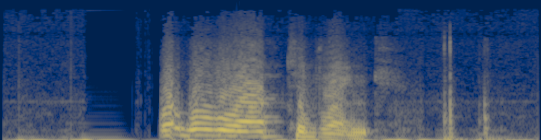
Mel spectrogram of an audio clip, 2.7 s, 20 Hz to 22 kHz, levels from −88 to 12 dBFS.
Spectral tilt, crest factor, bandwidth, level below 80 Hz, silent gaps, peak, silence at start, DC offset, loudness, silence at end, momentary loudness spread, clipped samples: -7 dB/octave; 14 dB; 13.5 kHz; -34 dBFS; none; 0 dBFS; 0.05 s; under 0.1%; -14 LUFS; 0 s; 19 LU; under 0.1%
